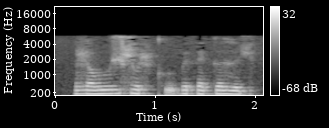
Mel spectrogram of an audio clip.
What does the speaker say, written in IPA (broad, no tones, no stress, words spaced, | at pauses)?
ɮɔβuʒ ɕuɬ kʰṵɓʏθɛ kə ɣʏç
